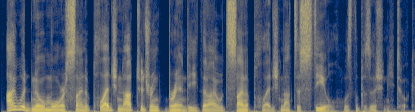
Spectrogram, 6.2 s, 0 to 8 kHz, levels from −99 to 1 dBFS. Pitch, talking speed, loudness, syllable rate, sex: 100 Hz, 240 wpm, -20 LUFS, 5.0 syllables/s, male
